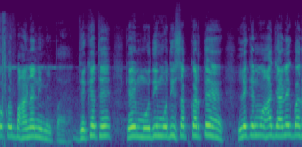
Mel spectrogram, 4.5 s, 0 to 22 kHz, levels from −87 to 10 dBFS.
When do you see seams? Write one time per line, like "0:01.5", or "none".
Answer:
0:01.0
